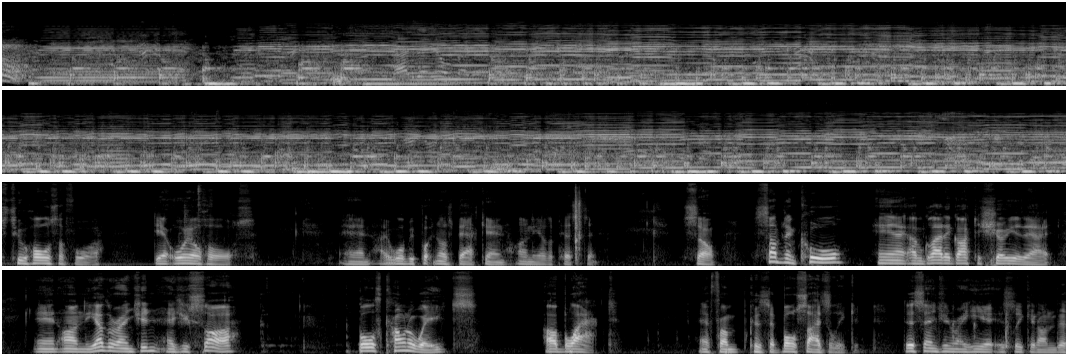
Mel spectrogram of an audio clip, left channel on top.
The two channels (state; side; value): different; both; correlation 0.01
